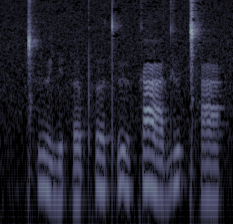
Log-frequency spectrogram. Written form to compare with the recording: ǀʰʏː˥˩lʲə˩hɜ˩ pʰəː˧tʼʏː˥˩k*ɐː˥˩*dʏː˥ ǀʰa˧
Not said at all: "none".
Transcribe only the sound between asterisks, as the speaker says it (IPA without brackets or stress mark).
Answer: aː˥˩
